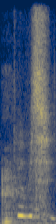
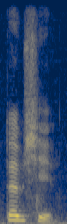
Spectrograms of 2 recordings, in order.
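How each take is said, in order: First: It sounds like a quick, polite apology. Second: It sounds like a reluctant, forced apology. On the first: Apologizing for stepping on someone. "我踩到别人的时候我是这样" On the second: Apologizing only because a partner demands it. "女朋友硬要你道歉的对不起。 对，就是这样嘛。"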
